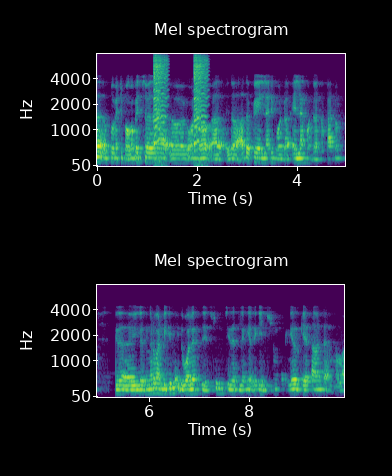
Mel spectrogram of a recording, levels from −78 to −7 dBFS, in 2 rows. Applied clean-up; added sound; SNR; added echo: none; Cupboard open or close; -4 dB; reverberation time 0.5 s.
